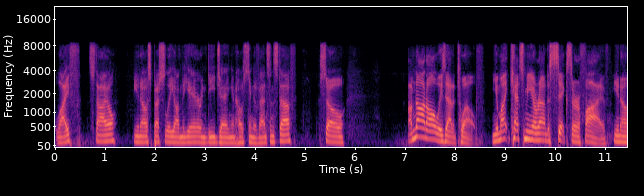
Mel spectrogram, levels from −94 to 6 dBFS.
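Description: Brief patches of rough, grainy, noisier speech with no actual dropout appear at 1.83–1.89 s, just after "lifestyle you know" and before "on the"; at 2.81–3.03 s, right after "on the"; around 4.15 s; at 9.77–10.07 s, following "might catch me"; and at 10.65–10.67 s. These are lost packets rebuilt from error correction. Packets went missing, but each following packet carried a low-bitrate Opus copy that the decoder played instead, so the gaps are filled with coarser audio. The rebuilt stretches last 40, 120, 20, 160 and 20 ms, which fits 20 ms frames.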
